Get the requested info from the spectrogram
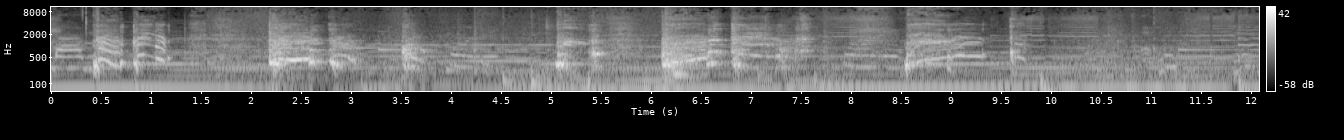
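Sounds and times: background music: 0.0s - 12.0s
man coughing: 2.2s - 3.7s, 5.1s - 7.7s, 8.5s - 9.8s.

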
